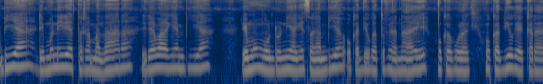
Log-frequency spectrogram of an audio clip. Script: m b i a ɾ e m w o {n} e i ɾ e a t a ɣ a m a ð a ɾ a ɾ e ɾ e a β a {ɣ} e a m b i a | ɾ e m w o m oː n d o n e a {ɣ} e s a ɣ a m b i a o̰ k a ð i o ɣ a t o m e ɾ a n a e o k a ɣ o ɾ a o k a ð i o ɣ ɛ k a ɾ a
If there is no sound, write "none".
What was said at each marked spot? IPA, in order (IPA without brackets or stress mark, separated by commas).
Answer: n, ɣ, ɣ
